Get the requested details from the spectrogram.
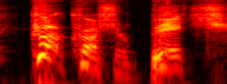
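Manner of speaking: loud, high yelled battle cry. Narrating a tabletop game fight, a character punches an enemy and is yelling. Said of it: "And he yells".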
